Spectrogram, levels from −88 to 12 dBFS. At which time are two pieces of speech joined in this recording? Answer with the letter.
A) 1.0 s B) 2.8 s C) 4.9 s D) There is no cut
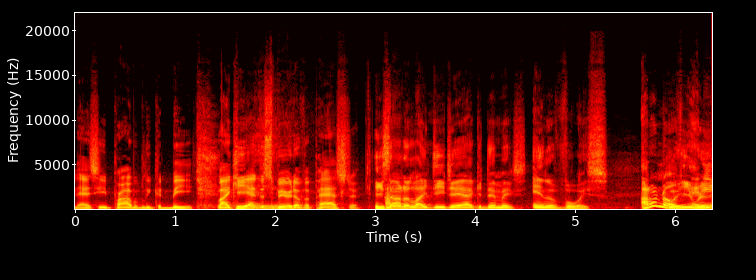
D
